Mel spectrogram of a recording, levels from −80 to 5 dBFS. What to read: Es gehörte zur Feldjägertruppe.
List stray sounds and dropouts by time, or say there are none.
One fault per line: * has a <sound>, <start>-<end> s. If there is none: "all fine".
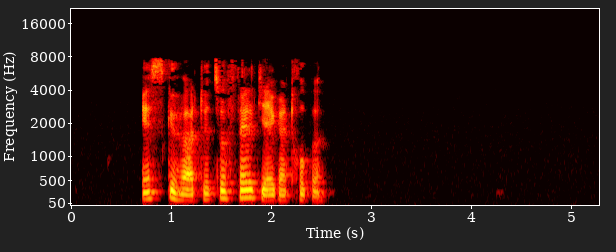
all fine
